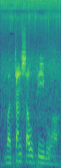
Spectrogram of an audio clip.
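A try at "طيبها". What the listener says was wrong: طیبہا یا طیبہا دونوں طرح پڑھ سکتے ہیں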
